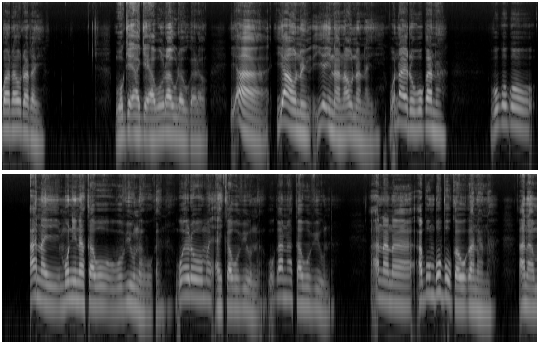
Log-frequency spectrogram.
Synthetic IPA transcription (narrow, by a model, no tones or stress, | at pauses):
baɾaoɾaɾaj | βoɡeaɡeaβoɾawɾawɡaɾao | ia | iaonieinanaonanajβo̰naeɾoβoɡana | βoɡoɡo | anajmoninakaβoβoβiunaβoɡanaβoeɾoomajʔajkaβoβiuna̰βo̰ɡanakaβoβiuna | a̰nanaa̰bumbobukaβoɡanana | a̰na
